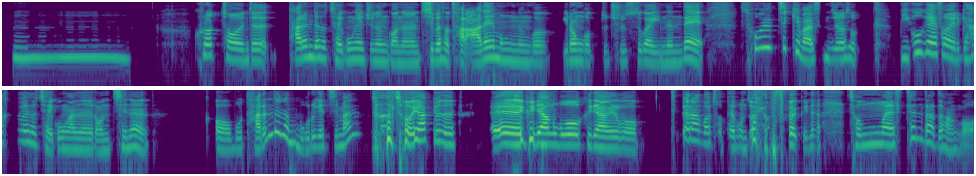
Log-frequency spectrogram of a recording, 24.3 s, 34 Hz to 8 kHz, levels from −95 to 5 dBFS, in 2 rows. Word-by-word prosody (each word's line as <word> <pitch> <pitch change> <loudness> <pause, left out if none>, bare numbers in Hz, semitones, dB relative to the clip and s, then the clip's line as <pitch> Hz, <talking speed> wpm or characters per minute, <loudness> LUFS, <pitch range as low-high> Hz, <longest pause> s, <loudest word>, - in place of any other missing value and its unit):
음. 220 0 -17 0.8
그렇죠. 250 -7 -2
인제 180 0 -3 0.3
다른 210 +4 +1
데서 215 -1 -6
제공해 190 0 -5
주는 175 -2 -7
거는 155 -1 -5
집에서 180 -2 +3
잘 - - +1
안 160 +5 +3
해 215 +1 +3
먹는 175 -5 -11
거 155 0 -11
이런 175 0 -4
것도 165 -2 -14
줄 165 -1 -8
수가 175 -1 -4
있는데 160 +5 0 0.5
솔직히 410 -4 -2
말씀드려서 195 -1 -2 0.5
미국에서 270 +1 +1
이렇게 200 -1 -3
학교에서 280 +4 -8
제공하는 175 -5 -5
런치는 170 +5 -3 0.7
그 - - -25
어 165 -2 -5
뭐 175 +2 -16
다른 180 - -1
데는 385 - -5
모르겠지만 200 - -5 0.2
저 - - -1 0.3
저희 230 - +7
학교는 290 -6 +3 0.5
예 245 -5 +10
그냥 240 -8 +8
뭐 225 0 +4
그냥 200 -4 +5
이 185 - 0
뭐 170 -2 -5 0.4
특별한 310 -2 +1
걸 245 0 -4
접해 190 -5 -8
본 195 -2 -13
적이 325 - -2
없어요. - - +2
그냥 - - -11 0.4
정말 230 +1 -1
스탠더드한 245 - -6
거. - - -12
205 Hz, 270 characters per minute, -22 LUFS, 175-235 Hz, 0.8 s, 예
